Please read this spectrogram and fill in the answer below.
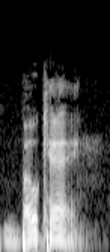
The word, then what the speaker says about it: bokeh: Pronunciation of it, he says, is bokeh, with the W in bow being nearly silent.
